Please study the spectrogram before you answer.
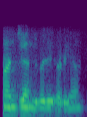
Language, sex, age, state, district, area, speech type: Punjabi, male, 18-30, Punjab, Mohali, rural, conversation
